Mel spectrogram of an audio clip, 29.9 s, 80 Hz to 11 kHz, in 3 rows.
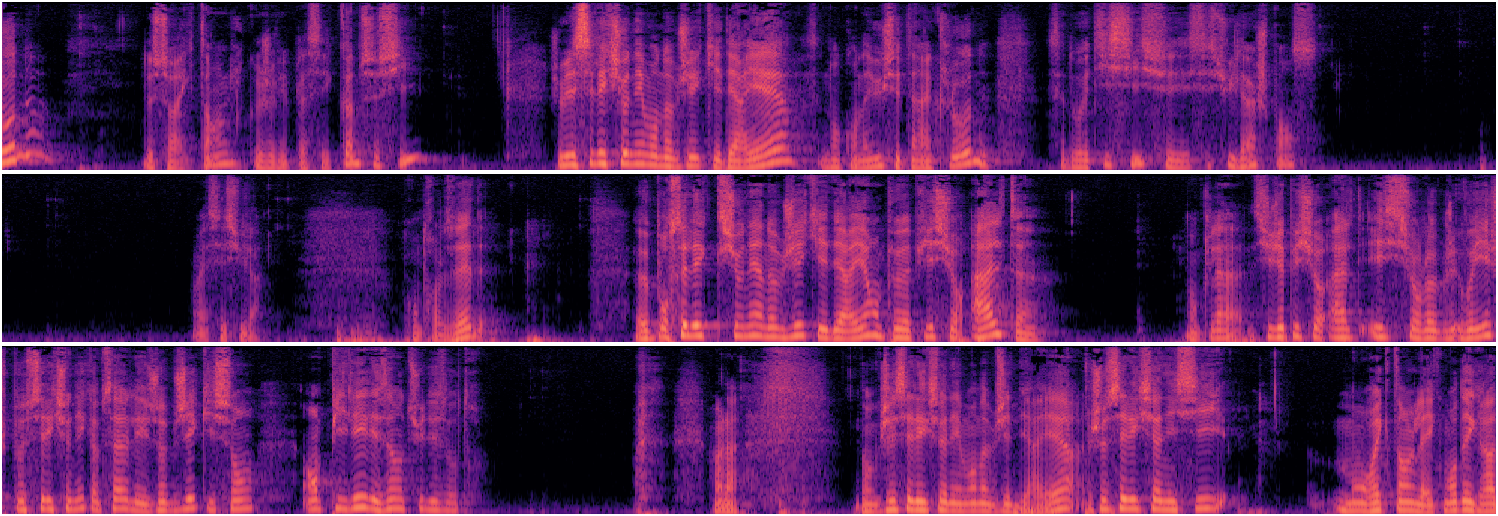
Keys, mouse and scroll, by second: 0.4 click, 1.1-3.0 drag, 8.2 click, 8.6 click, 9.4 click, 10.2 click, 11.4 click, 11.8 click, 12.4 ctrl+z, 13.8 ctrl+drag, 14.2 ctrl+click, 18.9 alt+click, 20.1 alt+click, 21.3 alt+click, 22.9 alt+click, 24.8 alt+click, 27.2 shift+click.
